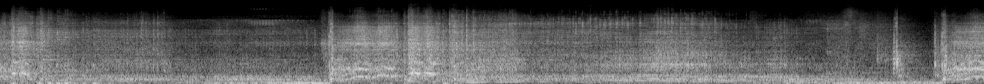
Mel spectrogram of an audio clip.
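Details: Ferguson TEA20 barn-find tractor after engine rebuild (head skimmed, valves done), standing 10–20 years, first start: stumbles into ragged, uneven firing around four beats a second with sharp pops; mixture and timing still off.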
